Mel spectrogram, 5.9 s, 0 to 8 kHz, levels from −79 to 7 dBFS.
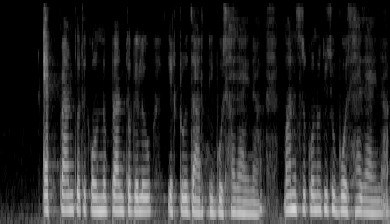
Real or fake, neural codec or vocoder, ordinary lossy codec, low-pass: fake; codec, 16 kHz in and 24 kHz out, 2.2 kbps, FireRedTTS-2 codec; AAC, 48 kbps; 7.2 kHz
